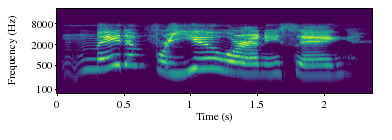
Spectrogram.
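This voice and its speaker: A shrill, snappy tsundere schoolgirl, put on by a woman reading a visual novel aloud, stammering as she denies everything. The voice jumps high and loud and swings wildly. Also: sing-song, moderate pace, muffled recording. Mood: defensive. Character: bratty tsundere schoolgirl baker, defensive.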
